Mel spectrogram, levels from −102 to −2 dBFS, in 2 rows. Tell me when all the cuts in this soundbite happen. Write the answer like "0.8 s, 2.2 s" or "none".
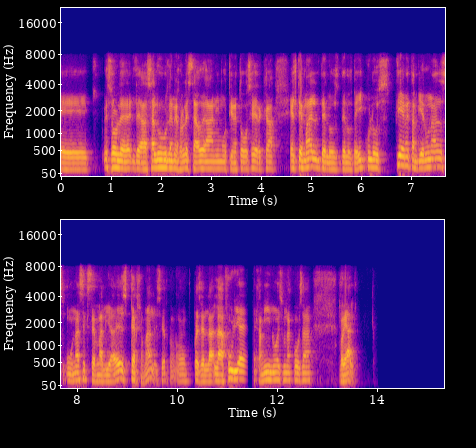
none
